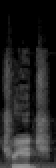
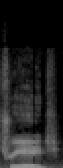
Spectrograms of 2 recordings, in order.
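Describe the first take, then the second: No difference in how they are said.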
